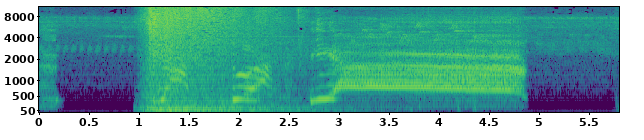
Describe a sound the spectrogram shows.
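A man cries out and screams in alarm.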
